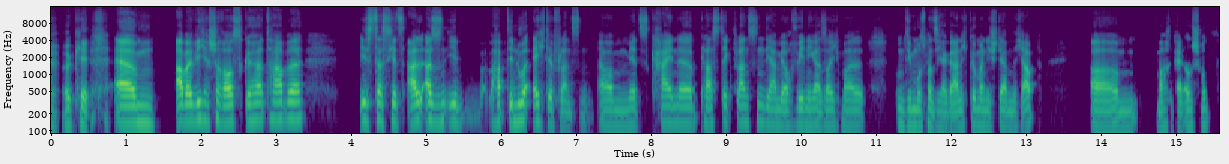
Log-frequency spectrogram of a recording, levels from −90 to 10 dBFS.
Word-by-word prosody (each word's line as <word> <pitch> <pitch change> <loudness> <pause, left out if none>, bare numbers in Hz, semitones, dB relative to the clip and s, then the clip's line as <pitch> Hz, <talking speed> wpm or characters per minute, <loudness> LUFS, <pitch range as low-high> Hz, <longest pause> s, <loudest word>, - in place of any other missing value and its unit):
Okay, - - -1 0.3
ähm, 135 -1 +7 0.3
aber 150 +1 +9
wie 155 - +3
ich 160 - 0
ja 155 - -7
schon 160 +1 0
rausgehört 150 +3 +3
habe, 160 0 +3 0.7
ist 160 0 -1
das 155 -1 0
jetzt 150 - -3
all 145 - +7
also 150 -3 +4
sind 155 - -8
ihr 145 -2 -3 0.4
habt 150 - -3
ihr 145 - +1
nur 150 +2 +2
echte 140 -3 -1
Pflanzen? 105 +10 -10
Ähm, 115 -1 -5
jetzt 125 - -7
keine 135 -1 -1
Plastikpflanzen, 140 +2 -5
die 125 - -4
haben 120 0 -5
ja 115 - +1
auch 115 +2 -14
weniger 120 0 -3
sage 120 - -3
ich 120 - -21
mal, 115 -1 -5 0.4
um 120 -3 -11
die 120 - -7
muss 120 0 -6
man 125 - -3
sich 110 - -10
ja 105 - -5
gar 105 +1 0
nicht 115 0 -10
kümmern, 120 -2 -4
die 110 - -10
sterben 110 +1 -3
nicht 110 - -6
ab, - - -1 0.7
ähm, 110 0 -1 0.2
machen - - -6
keinen - - -2
au - - -2
Schmut 120 +1 -6
135 Hz, 195 wpm, -25 LUFS, 115-150 Hz, 0.7 s, aber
